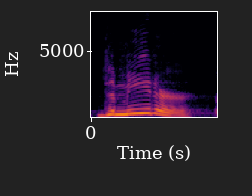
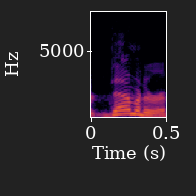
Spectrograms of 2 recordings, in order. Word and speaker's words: Demeter: We worship Demeter, or Demeter, if you prefer that pronunciation.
